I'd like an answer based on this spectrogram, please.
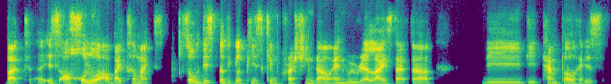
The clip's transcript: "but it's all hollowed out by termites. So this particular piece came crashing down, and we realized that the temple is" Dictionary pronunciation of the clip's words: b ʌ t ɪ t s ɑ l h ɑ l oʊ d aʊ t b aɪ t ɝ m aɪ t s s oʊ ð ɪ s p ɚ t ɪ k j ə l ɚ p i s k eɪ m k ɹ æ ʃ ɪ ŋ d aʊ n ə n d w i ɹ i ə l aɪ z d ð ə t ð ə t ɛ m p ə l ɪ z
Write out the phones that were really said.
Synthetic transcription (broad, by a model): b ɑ t ɪ t s ɑ l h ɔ l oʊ aʊ t b aɪ t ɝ m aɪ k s s oʊ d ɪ s p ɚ t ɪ k j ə l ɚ p i s k eɪ m k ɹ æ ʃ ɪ ŋ d aʊ n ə n w i ɹ i ə l aɪ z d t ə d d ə t ɛ m p ə l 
